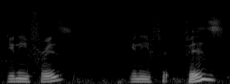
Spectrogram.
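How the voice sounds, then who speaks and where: A man's voice: medium pitch, very animated, a little slow, dark tone. A man streaming a shooter game with friends, chatting casually, laughing often and making playful sound effects. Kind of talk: casual gaming chat.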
